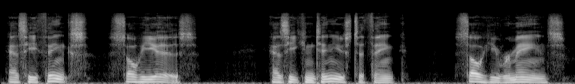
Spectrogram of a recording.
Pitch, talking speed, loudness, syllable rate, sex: 105 Hz, 145 wpm, -16 LUFS, 4.0 syllables/s, male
